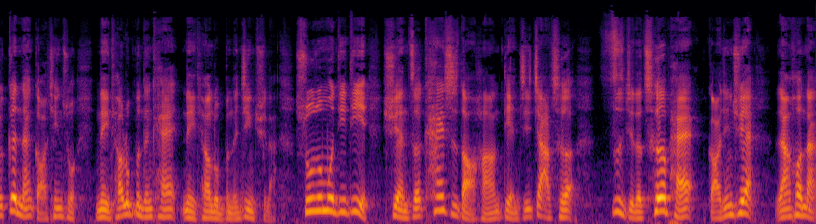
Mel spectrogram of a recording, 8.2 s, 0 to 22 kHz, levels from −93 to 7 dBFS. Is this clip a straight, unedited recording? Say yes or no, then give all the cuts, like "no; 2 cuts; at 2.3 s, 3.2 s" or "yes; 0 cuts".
no; 1 cut; at 2.8 s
